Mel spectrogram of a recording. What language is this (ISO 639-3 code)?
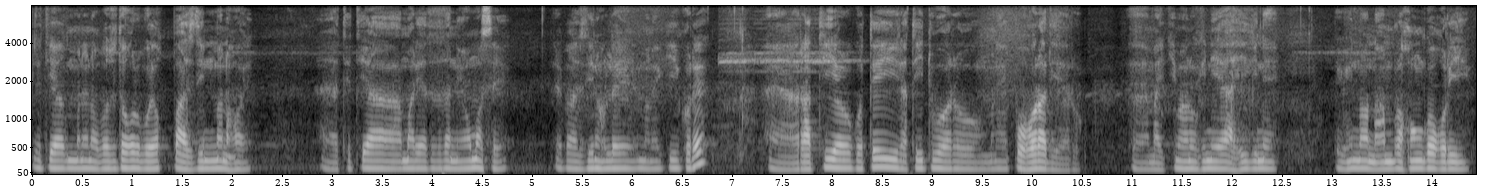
asm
